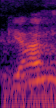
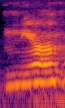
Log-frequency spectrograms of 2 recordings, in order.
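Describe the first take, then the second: First: ज्ञान said as "gyaan", starting on g; common mispronunciation. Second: ज्ञान said as "nyaan", nasal start without g; pure Sanskrit pronunciation. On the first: Teacher showing the wrong everyday saying, ज्ञान as "gyaan". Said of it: "उस शब्द का उच्चारण ज्ञ है ही नहीं". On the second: Teacher correcting to pure Sanskrit, ज्ञान pronounced "nyaan". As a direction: open ज्ञान on a ny sound. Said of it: "ऐसा शुद्ध Sanskrit". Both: Shown as a demonstration.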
